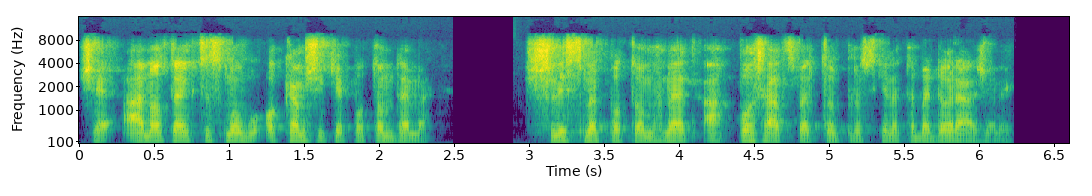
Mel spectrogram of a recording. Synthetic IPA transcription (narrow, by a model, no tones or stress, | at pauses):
t͡ʃɛʔano̞t̪ɛnkt͡sɛsmlowvuʔokamʒɪcɛpo̞t̪o̞mdɛmɛ | ʃlɪsmɛpo̞t̪o̞mɦnɛt̪a̰po̞r̝aːt̪smɛt̪opɾo̞scɛnat̪ɛbɛdo̞ɾa̰ːʒɛnɪ̰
